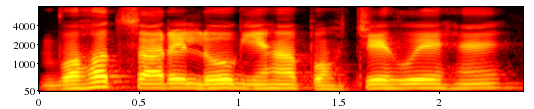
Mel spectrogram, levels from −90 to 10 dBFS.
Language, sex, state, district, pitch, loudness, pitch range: Hindi, male, Jharkhand, Ranchi, 145 Hz, -17 LUFS, 135-150 Hz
